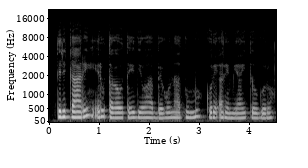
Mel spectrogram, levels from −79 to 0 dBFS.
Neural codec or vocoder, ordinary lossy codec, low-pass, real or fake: none; none; 14.4 kHz; real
